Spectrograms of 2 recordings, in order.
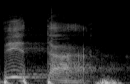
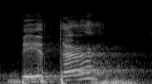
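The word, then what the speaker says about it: βήτα: O seu nome é justamente beta, e a pronúncia da letra é B como em boi, ok?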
